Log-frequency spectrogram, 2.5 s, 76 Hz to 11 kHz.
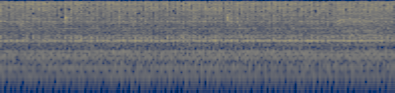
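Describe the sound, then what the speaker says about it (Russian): Rowenta Prelude ES 5100 espresso machine pumping water out through its drain, a steady droning pump hum with an even watery flow, continuous and close, no voices. "Вот, идет слив воды."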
